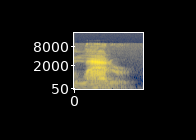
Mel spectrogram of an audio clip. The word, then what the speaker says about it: latter: new um and yes the latter l-a-t-t-e-r not ladder not is uh escalera or Ladera same pronunciation ladder different it's not two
